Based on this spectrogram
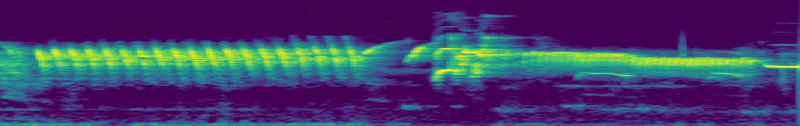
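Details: Singing canary, high and low, meant to coax silent canaries into song: a long, even, rapid rolling trill, a brief squeaky flourish, then a sustained fluttering trill ending on a clear high whistle.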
